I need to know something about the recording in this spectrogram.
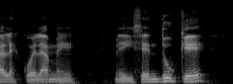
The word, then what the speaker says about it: Duque: Entonces, por fin, ¿es Duque o es Duke? Duque. Yo digo que es Duke. Duke. Porque la forma en que está escrito es Ya. Duke. Bueno, mi apellido realmente se pronuncia Duke.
